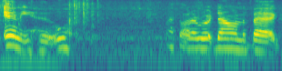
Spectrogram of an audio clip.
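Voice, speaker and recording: A woman's voice: on the high side, a little slow, vocal fry, a little hiss or hum. A woman in her late fifties chatting casually through a shopping haul, rambling and interrupting herself as she goes. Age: late 50s. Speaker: haul vlogger. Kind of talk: casual product haul chat.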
